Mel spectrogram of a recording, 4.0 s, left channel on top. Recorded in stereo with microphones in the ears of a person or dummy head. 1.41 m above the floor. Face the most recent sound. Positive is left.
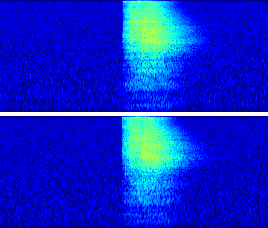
turn(degrees=-60)  # may be behind; listen again after turning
